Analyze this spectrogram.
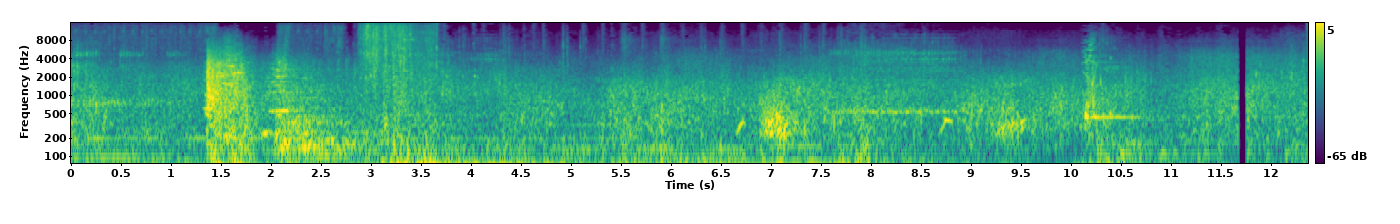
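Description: A muffled underwater rumble drones steadily.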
